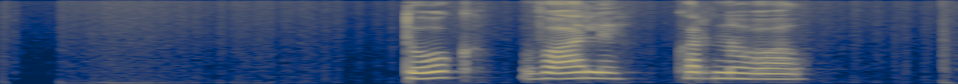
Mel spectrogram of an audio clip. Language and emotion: Russian, neutral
